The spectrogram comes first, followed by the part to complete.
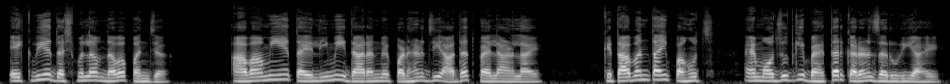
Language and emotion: Sindhi, neutral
